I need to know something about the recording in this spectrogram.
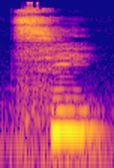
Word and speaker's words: qi: Next, qi. Same position as ji, qi, but with strong ir. Qi, qi. Qi is pronounced like qi in cheese.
